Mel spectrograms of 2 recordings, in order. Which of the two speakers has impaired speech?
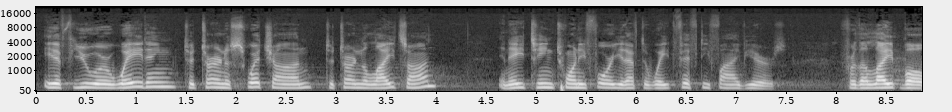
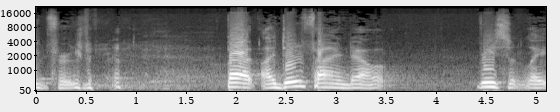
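The second: essential tremor; more than half her life.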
